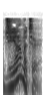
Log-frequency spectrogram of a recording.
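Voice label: "geometer", British English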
